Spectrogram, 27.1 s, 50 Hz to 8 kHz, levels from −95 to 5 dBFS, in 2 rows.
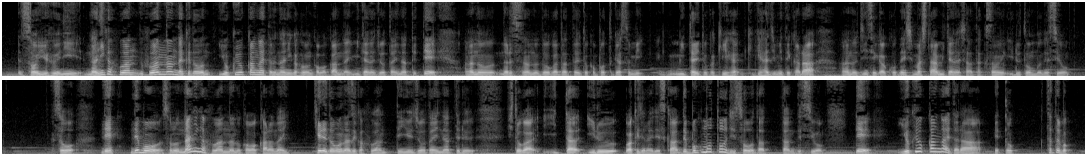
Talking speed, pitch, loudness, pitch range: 435 characters per minute, 110 Hz, -27 LUFS, 95-135 Hz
